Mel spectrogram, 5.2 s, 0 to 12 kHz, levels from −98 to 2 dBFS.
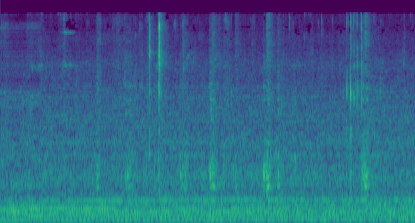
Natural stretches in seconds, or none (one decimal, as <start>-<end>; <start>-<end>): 0.5-5.2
